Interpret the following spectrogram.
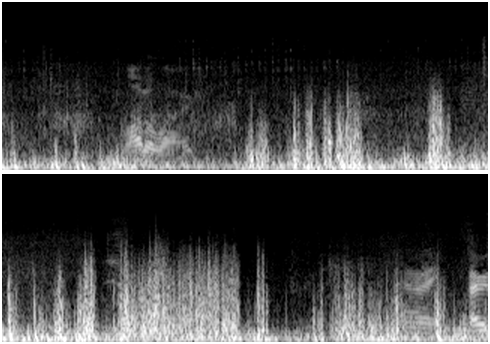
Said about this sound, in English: very windy, guys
